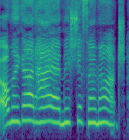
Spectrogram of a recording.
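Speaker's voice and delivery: high, excited, gushing greeting; gushing girl. Retold or imitated. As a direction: squeal it like she's thrilled.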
